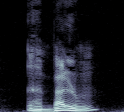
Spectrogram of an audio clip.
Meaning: 1. ball 2. ball: beachball 3. balloon 4. round-bottom flask
- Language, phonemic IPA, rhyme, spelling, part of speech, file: French, /ba.lɔ̃/, -ɔ̃, ballon, noun, Fr-ballon.ogg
